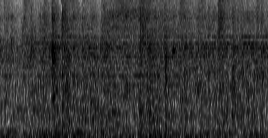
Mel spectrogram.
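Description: A rally car roars at speed with a loud, continuous engine and road rumble, heard from inside the vehicle, with gritty bursts of tyres skidding on loose ground as the car slides completely sideways around the first corner and speeds out past hay bales.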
